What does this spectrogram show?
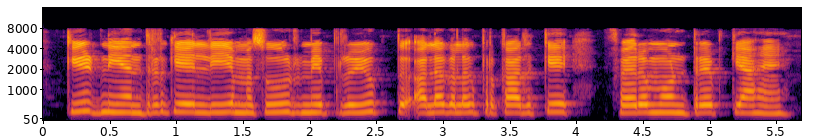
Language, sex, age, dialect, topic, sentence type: Hindi, female, 18-24, Awadhi Bundeli, agriculture, question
